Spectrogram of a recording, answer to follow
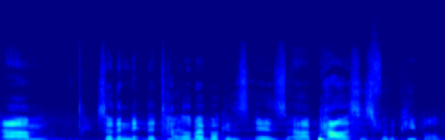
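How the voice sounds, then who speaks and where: A man with an American accent speaks at a moderate pace with ordinary pitch variation. Noticeable background noise runs underneath. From Chicago, US Midwest. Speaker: author. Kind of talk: panel talk. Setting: stage with audience. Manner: halting, many fillers.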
